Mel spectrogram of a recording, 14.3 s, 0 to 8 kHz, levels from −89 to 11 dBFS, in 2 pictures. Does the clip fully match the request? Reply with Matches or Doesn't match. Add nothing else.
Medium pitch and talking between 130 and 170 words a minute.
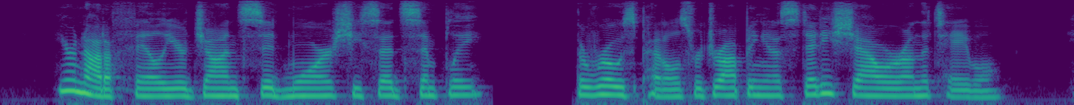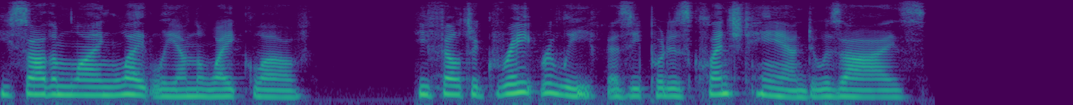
Doesn't match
